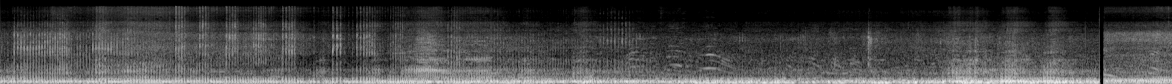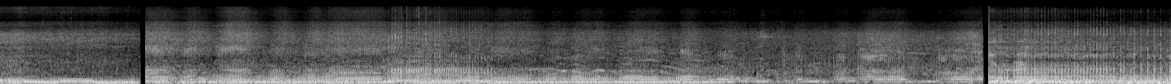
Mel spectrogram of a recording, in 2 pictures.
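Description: Quad bike engines rev and roar through thick mud.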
